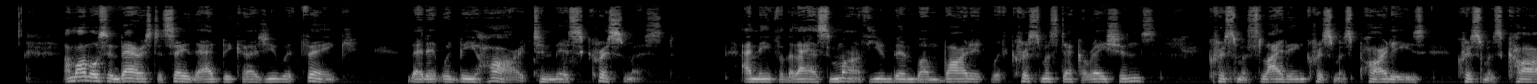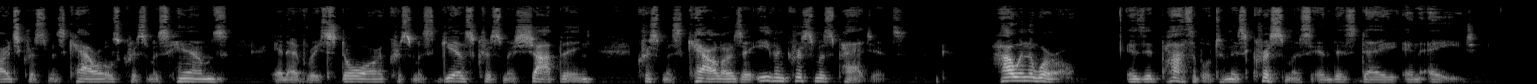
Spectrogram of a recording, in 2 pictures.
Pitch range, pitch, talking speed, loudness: 120-135 Hz, 125 Hz, 135 wpm, -29 LUFS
